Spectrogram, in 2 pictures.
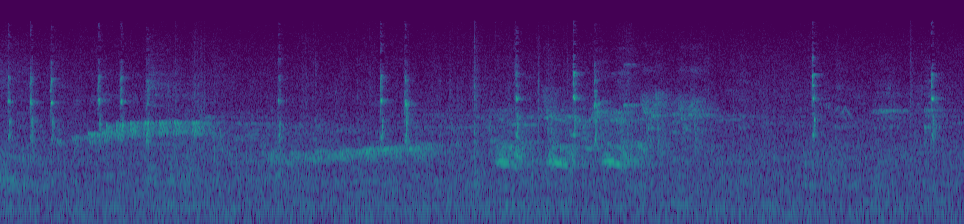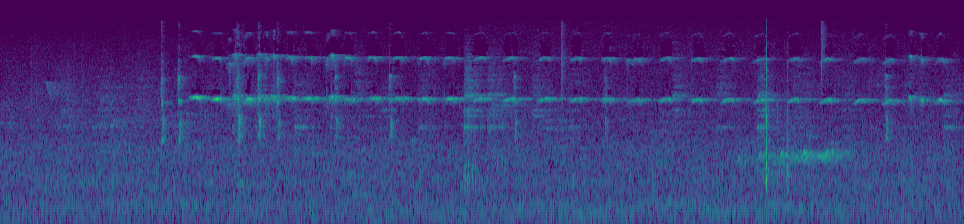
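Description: Birds chirping in short calls over scattered clicks, with a steady high tone joining a little past halfway.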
